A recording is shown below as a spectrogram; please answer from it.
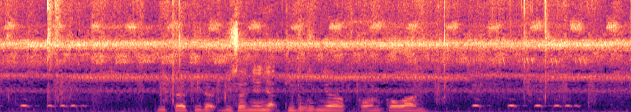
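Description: Owls hooting at midnight during a night-time owl hunt, with short repeated hoots at the start and end while someone talks in between, all over a steady chorus of crickets.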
